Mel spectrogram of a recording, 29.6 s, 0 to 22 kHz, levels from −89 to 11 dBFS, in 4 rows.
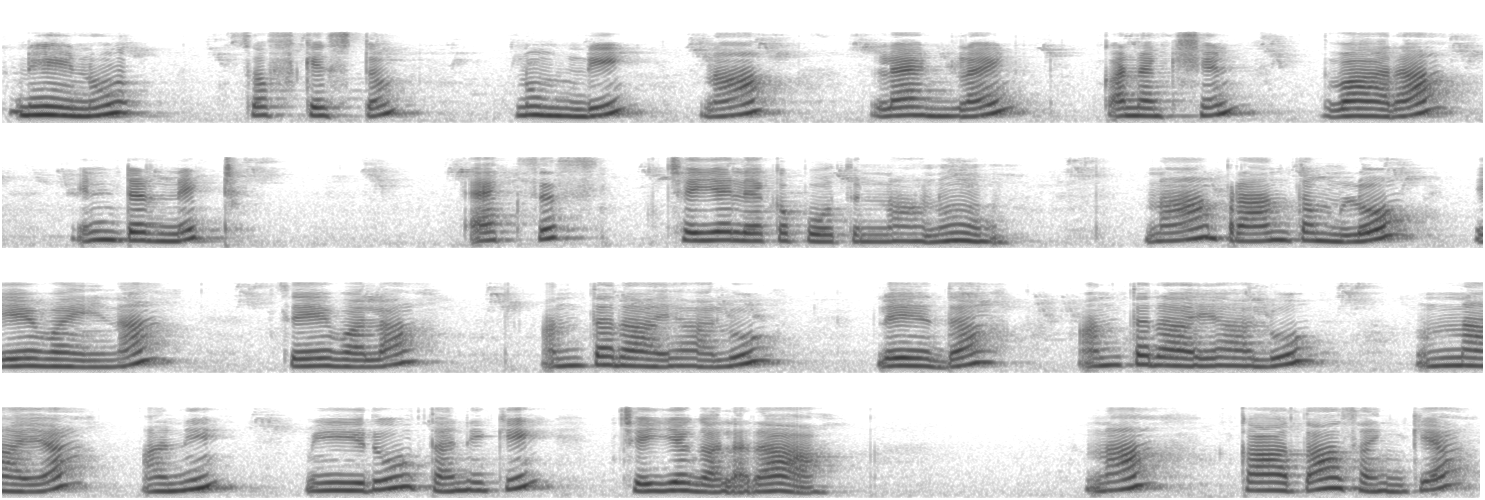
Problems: background sounds at intervals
